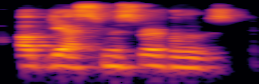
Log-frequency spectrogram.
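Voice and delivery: ordinary delivery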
